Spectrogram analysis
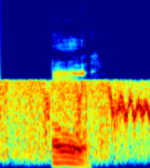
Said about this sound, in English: but I'm getting this really, really weird crackling sound in my head.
